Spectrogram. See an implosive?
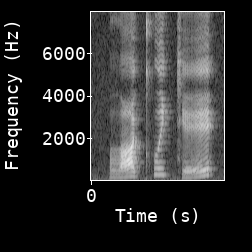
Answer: no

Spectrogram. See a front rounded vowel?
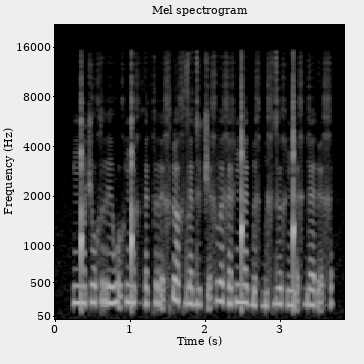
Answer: yes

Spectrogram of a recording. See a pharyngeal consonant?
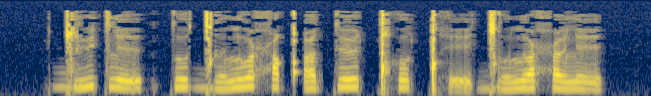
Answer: yes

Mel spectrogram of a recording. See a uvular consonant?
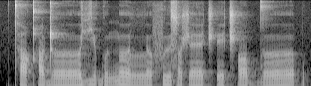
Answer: yes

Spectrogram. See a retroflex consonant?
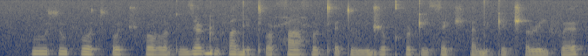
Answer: yes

